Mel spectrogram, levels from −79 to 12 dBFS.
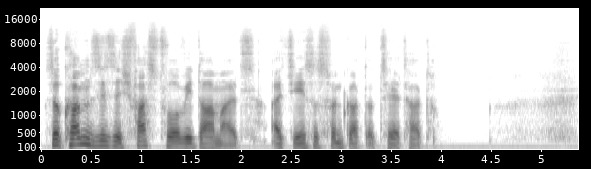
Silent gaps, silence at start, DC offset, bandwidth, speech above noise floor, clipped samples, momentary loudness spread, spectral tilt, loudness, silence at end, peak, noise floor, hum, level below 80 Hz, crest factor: none; 0.1 s; under 0.1%; 14.5 kHz; 35 dB; under 0.1%; 10 LU; -7 dB/octave; -26 LUFS; 0.15 s; -6 dBFS; -60 dBFS; none; -62 dBFS; 22 dB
